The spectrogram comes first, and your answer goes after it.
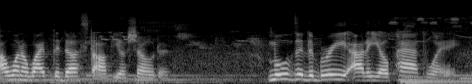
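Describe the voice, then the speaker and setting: With music in the background, a woman talks at a moderate pace, her medium-pitched voice fairly even in intonation. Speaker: spoken word poet. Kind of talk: poetry reading.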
